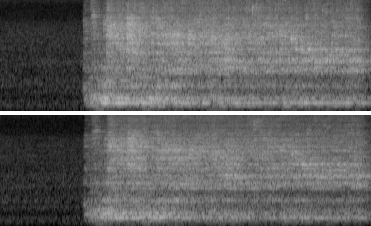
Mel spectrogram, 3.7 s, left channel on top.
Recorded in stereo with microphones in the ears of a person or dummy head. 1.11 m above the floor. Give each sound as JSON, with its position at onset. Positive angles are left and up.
{"t": 0.8, "sound": "a toilet flushing", "side_deg": 65, "distance_m": 1.1}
